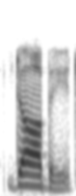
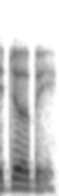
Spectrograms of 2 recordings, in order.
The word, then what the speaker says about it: Derby: Derby, to pronounce it in the English way. Here we would say Derby.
